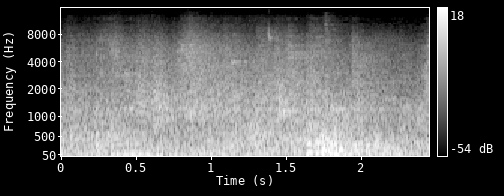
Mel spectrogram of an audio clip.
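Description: Bowling-alley din: bowling balls rumbling steadily down the lanes, with a heavier thud near the end.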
